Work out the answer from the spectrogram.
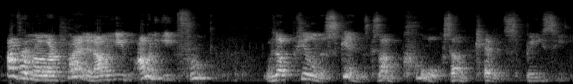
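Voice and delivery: sneering send-up of a smug actor; mock Spacey, high then trailing off; Kevin Spacey impression. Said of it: "is that your impression".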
